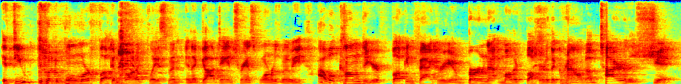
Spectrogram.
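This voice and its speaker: A man's voice: medium pitch, normal speed, few pauses, pushed and bright, a little hiss or hum. A man in his thirties, tipsy and exasperated, delivering a profane comedic rant as a movie review host in a room. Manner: tipsy from drinking during the review. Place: small indoor bar-style set with brick wall. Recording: roomy, echoey indoor sound.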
